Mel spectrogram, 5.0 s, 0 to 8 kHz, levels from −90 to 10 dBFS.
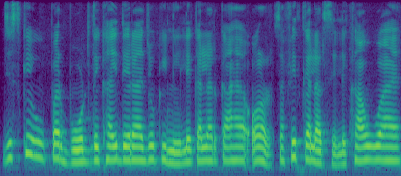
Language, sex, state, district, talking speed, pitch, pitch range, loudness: Hindi, female, Bihar, Jamui, 225 wpm, 180 Hz, 170-190 Hz, -15 LUFS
